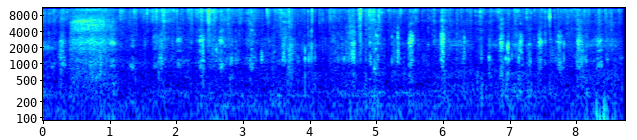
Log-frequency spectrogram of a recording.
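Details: A chihuahua and a poodle playing together indoors, with a dense rough scuffling texture broken by short sharp yips and snorts scattered through the clip, plus steady panting-like breath noise.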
